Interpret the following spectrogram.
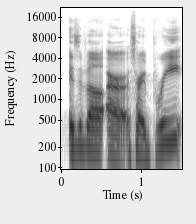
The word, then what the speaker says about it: Breagh: It's Brie Isabel, and Brie is from Halifax, and you spell that Breagh Okay.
